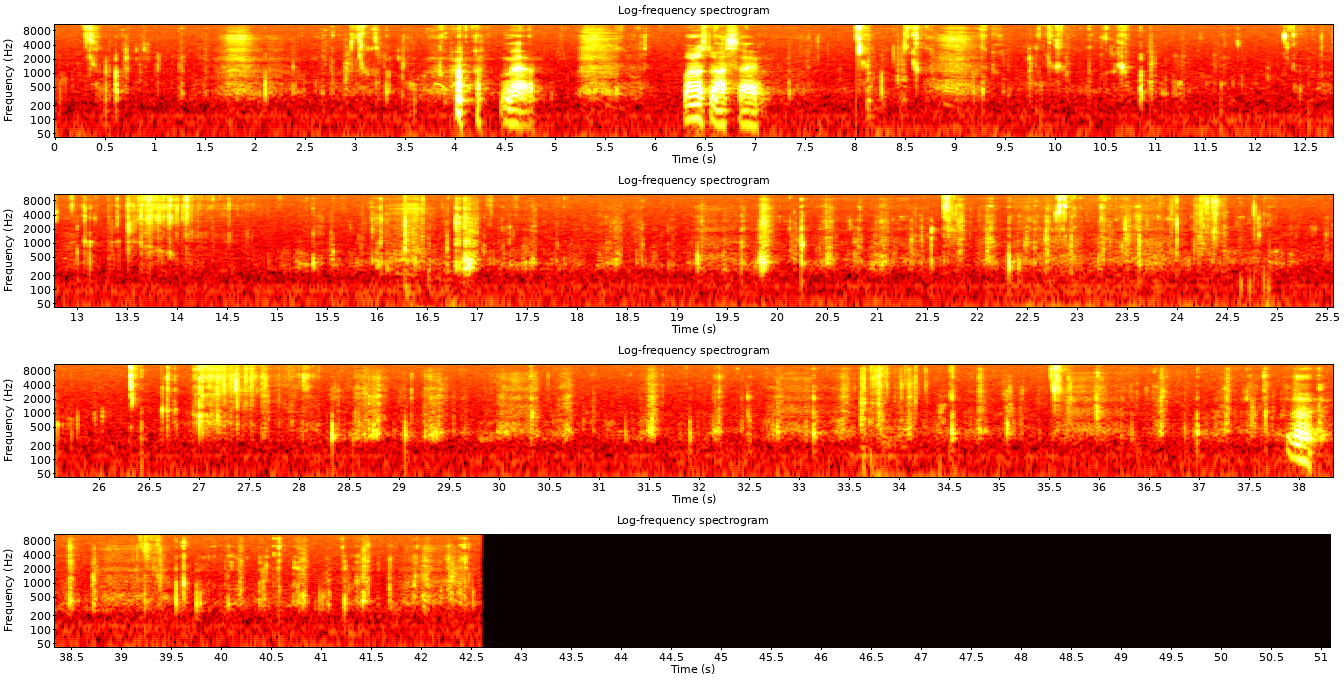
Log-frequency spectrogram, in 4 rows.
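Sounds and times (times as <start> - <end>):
person biting and chewing: 0.3 - 1.4, 2.1 - 4.3, 7.6 - 42.6.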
